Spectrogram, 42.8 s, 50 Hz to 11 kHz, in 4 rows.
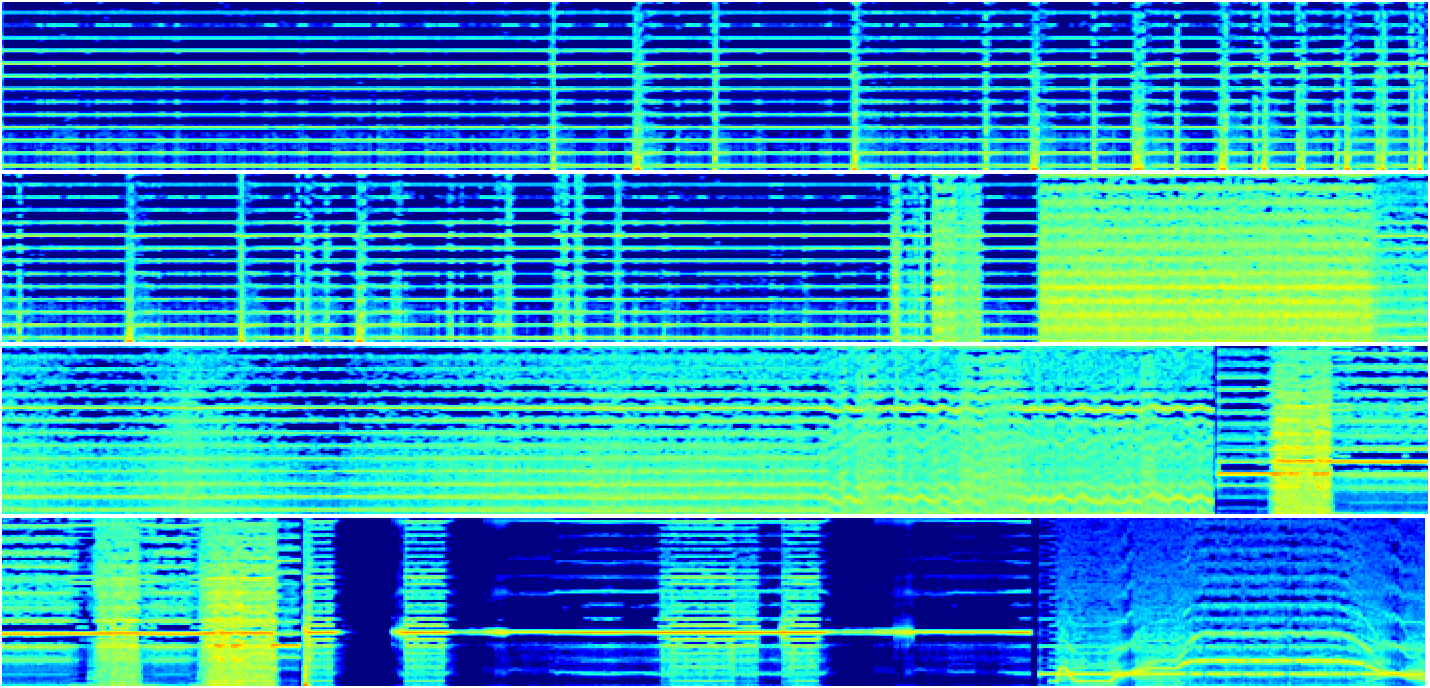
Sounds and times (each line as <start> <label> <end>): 7.3 static from a small radio 11.0
11.6 static from a small radio 15.8
17.3 static from a small radio 31.6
